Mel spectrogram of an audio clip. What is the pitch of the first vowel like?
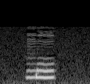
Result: high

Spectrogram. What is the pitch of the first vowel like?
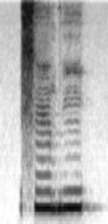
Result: high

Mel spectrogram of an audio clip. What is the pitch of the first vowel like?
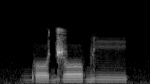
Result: low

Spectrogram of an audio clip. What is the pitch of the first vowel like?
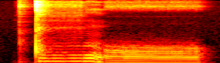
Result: high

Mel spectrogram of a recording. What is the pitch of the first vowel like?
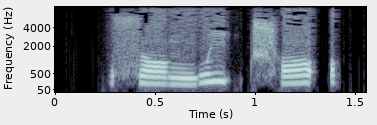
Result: low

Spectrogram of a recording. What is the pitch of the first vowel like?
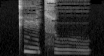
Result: falling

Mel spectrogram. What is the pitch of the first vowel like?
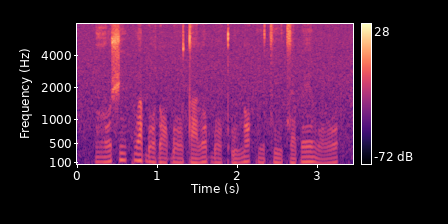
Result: rising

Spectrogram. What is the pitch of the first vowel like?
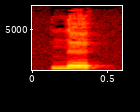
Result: low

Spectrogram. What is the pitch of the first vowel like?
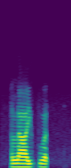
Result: low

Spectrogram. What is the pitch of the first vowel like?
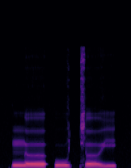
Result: rising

